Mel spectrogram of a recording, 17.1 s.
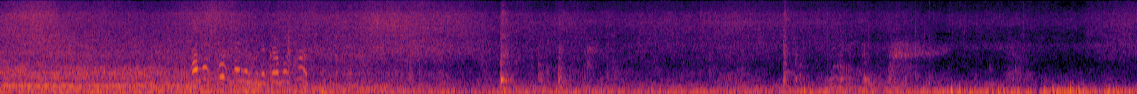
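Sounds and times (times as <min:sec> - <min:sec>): low rumble: 0:00.0 - 0:06.5
food sizzling in a pan: 0:00.0 - 0:13.4, 0:15.8 - 0:17.0.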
